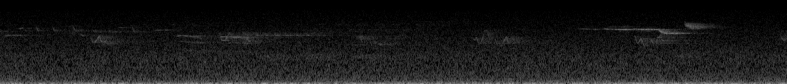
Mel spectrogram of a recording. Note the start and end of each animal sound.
[0.00, 3.39] Winter Wren (Troglodytes hiemalis)
[0.00, 7.88] Red-eyed Vireo (Vireo olivaceus)
[1.71, 2.79] Blue Jay (Cyanocitta cristata)
[5.54, 7.17] Black-throated Green Warbler (Setophaga virens)

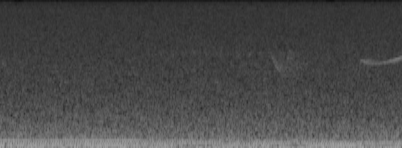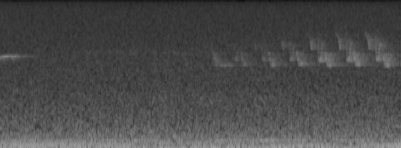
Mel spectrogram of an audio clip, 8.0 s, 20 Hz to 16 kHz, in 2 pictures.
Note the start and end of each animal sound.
[0.00, 8.03] Blue-headed Vireo (Vireo solitarius)
[3.59, 4.40] Eastern Wood-Pewee (Contopus virens)
[6.05, 8.03] Ovenbird (Seiurus aurocapilla)

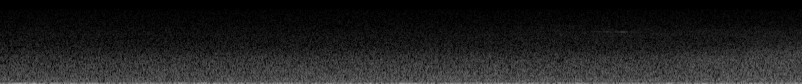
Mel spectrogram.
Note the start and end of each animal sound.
[5.61, 6.62] Black-throated Green Warbler (Setophaga virens)

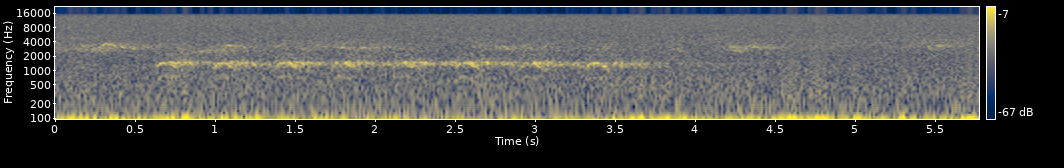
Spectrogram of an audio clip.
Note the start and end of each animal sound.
[0.00, 2.99] American Robin (Turdus migratorius)
[0.00, 5.77] Red-eyed Vireo (Vireo olivaceus)
[0.56, 4.04] American Crow (Corvus brachyrhynchos)

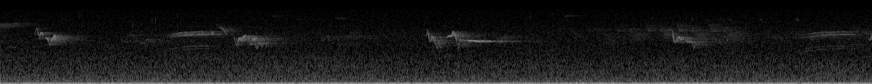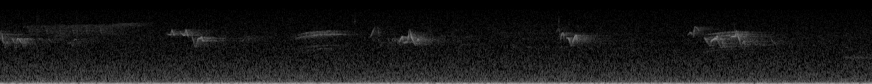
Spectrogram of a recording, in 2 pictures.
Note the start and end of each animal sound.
[0.00, 17.44] Red-eyed Vireo (Vireo olivaceus)
[1.59, 2.32] Hermit Thrush (Catharus guttatus)
[5.80, 7.60] Ovenbird (Seiurus aurocapilla)
[7.97, 8.59] Hermit Thrush (Catharus guttatus)
[8.52, 10.27] Black-throated Blue Warbler (Setophaga caerulescens)
[11.61, 12.32] Hermit Thrush (Catharus guttatus)
[15.73, 16.31] Hermit Thrush (Catharus guttatus)

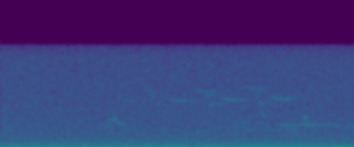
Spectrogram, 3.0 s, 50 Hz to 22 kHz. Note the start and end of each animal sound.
[0.00, 2.95] Red-eyed Vireo (Vireo olivaceus)
[1.02, 2.63] Blackburnian Warbler (Setophaga fusca)

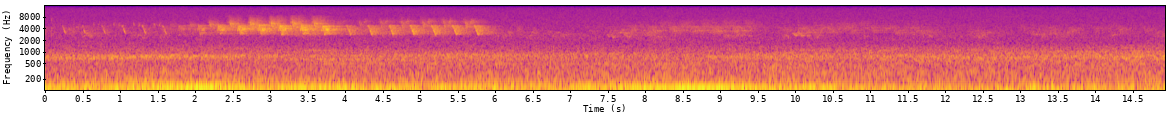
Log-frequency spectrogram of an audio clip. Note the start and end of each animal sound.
[0.00, 6.09] Ovenbird (Seiurus aurocapilla)
[0.00, 14.93] Red-eyed Vireo (Vireo olivaceus)
[7.27, 11.85] Ovenbird (Seiurus aurocapilla)
[12.95, 14.51] Ovenbird (Seiurus aurocapilla)

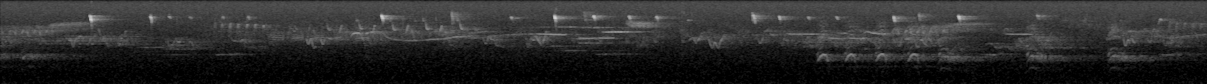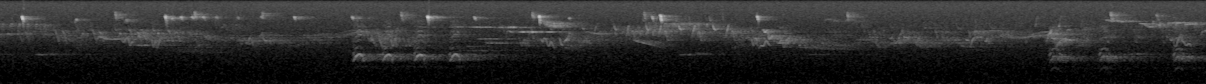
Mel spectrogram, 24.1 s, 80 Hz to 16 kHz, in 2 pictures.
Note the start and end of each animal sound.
[0.00, 0.67] American Crow (Corvus brachyrhynchos)
[0.00, 1.02] Black-throated Blue Warbler (Setophaga caerulescens)
[0.00, 2.00] Red-eyed Vireo (Vireo olivaceus)
[0.00, 24.13] unknown mammal
[1.33, 2.00] Wood Thrush (Hylocichla mustelina)
[2.06, 2.50] Blue Jay (Cyanocitta cristata)
[2.06, 3.71] Black-capped Chickadee (Poecile atricapillus)
[2.80, 24.13] Red-eyed Vireo (Vireo olivaceus)
[3.08, 4.73] Ovenbird (Seiurus aurocapilla)
[3.38, 4.85] Eastern Wood-Pewee (Contopus virens)
[4.99, 6.64] Black-throated Green Warbler (Setophaga virens)
[5.11, 6.24] Black-capped Chickadee (Poecile atricapillus)
[7.69, 8.79] Black-capped Chickadee (Poecile atricapillus)
[8.12, 11.58] American Crow (Corvus brachyrhynchos)
[8.53, 10.01] Black-throated Blue Warbler (Setophaga caerulescens)
[9.94, 10.59] Black-capped Chickadee (Poecile atricapillus)
[11.12, 12.49] Eastern Wood-Pewee (Contopus virens)
[11.35, 12.75] Black-capped Chickadee (Poecile atricapillus)
[11.54, 12.87] Blue Jay (Cyanocitta cristata)
[12.15, 13.90] Ovenbird (Seiurus aurocapilla)
[15.24, 17.14] American Crow (Corvus brachyrhynchos)
[16.41, 17.88] Black-throated Green Warbler (Setophaga virens)
[17.59, 19.39] Ovenbird (Seiurus aurocapilla)
[17.84, 19.06] Black-throated Blue Warbler (Setophaga caerulescens)
[18.79, 19.28] Blue Jay (Cyanocitta cristata)
[19.97, 20.50] Blue Jay (Cyanocitta cristata)
[21.65, 22.76] Eastern Wood-Pewee (Contopus virens)
[22.42, 24.13] American Crow (Corvus brachyrhynchos)
[23.05, 24.13] Brown Creeper (Certhia americana)

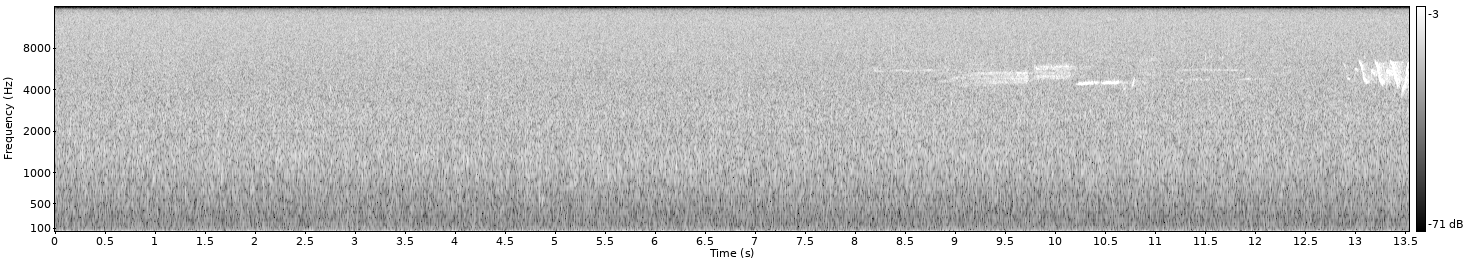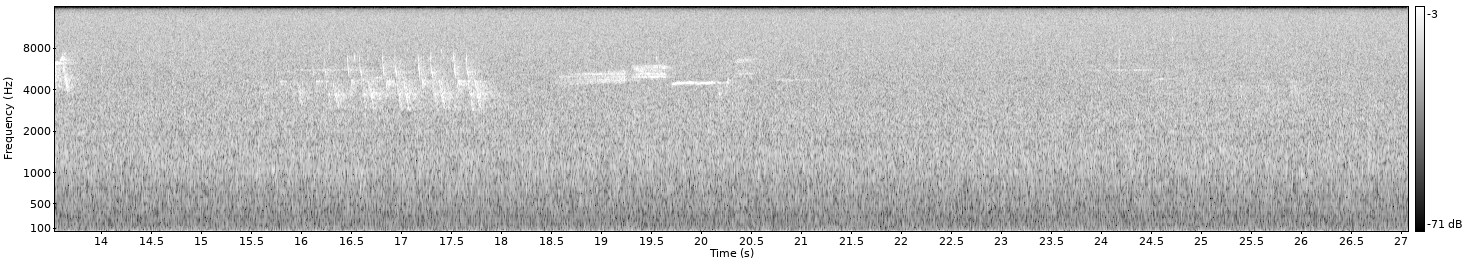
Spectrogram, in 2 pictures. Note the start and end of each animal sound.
[8.10, 10.96] Black-throated Green Warbler (Setophaga virens)
[11.21, 12.36] Black-throated Green Warbler (Setophaga virens)
[12.93, 13.79] Yellow Warbler (Setophaga petechia)
[15.69, 17.00] Black-throated Green Warbler (Setophaga virens)
[15.79, 17.85] Ovenbird (Seiurus aurocapilla)
[18.48, 21.38] Black-throated Green Warbler (Setophaga virens)
[23.91, 24.82] Black-throated Green Warbler (Setophaga virens)
[24.91, 26.70] Ovenbird (Seiurus aurocapilla)

